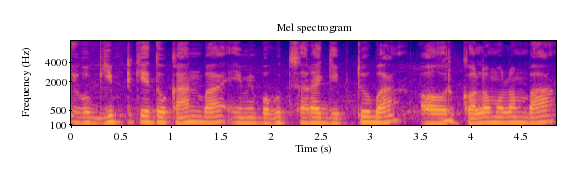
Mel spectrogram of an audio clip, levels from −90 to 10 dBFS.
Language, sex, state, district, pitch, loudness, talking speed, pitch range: Bhojpuri, male, Bihar, East Champaran, 145 Hz, -16 LUFS, 175 wpm, 140-155 Hz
